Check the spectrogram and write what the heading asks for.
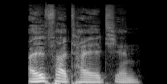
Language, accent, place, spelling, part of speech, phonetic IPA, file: German, Germany, Berlin, Alphateilchen, noun, [ˈalfaˌtaɪ̯lçən], De-Alphateilchen.ogg
- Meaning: alpha particle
